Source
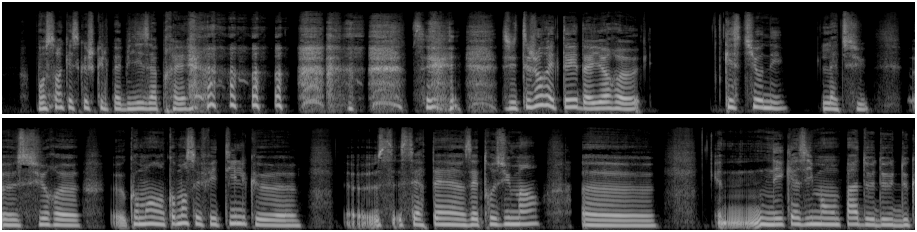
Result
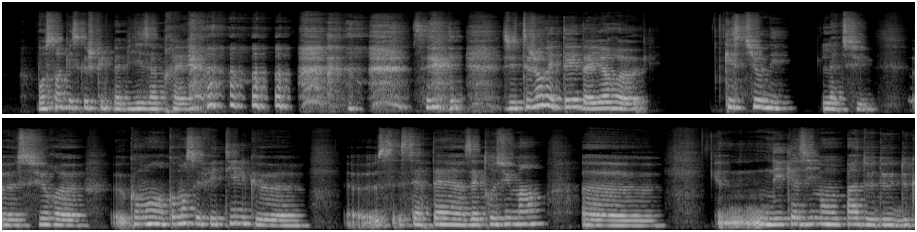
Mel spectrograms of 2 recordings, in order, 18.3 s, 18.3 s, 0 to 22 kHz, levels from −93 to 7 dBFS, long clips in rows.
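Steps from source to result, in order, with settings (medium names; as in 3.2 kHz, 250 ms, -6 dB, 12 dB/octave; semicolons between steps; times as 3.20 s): gated-style reverb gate 110 ms flat, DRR 4 dB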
